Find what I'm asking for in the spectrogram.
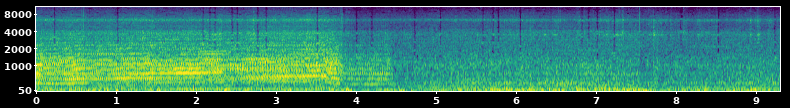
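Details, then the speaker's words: LS-swapped 1973 Chevy Nova on the drag strip; under hard launch a thin tone climbs with road speed over the V8 roar, fading off throttle: rear differential (ring and pinion) whine. "I don't know if you guys can hear that, but that's the rear end whining."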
